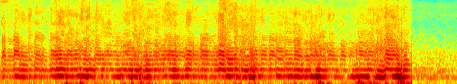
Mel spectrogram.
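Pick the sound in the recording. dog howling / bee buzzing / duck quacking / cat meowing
bee buzzing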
